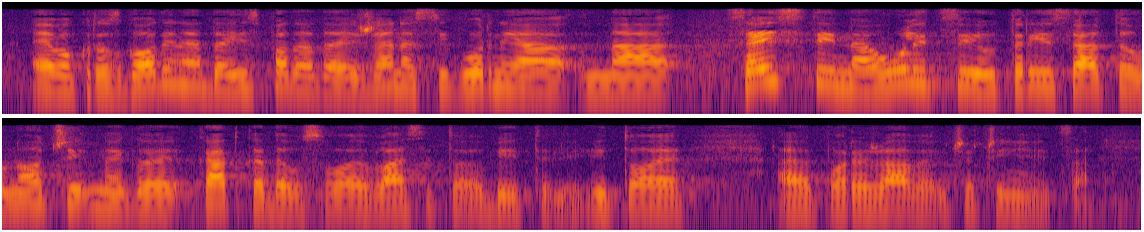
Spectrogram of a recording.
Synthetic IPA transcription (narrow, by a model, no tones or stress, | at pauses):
e̞ʋo̞kɾozɡo̞d̪ined̪aispad̪ad̪aje̞ʒe̞nasiɡuɾnijana | t̪sest̪inaulit̪siut̪ɾiːsaːt̪auno̞t͡ɕine̞ɡojekɾat̪kad̪ausʋo̞jojʋlˠast̪it̪o̞jo̞biːt̪e̞ʎḭːt̪o̞ːje | po̞ɾaʒaːʋajut͡ɕat͡ʃiɲenḭt̪sa̰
